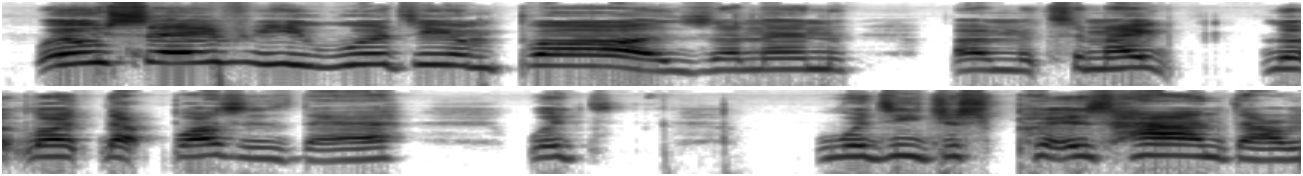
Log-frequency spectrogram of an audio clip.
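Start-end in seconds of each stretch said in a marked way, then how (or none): 0.1-2.3 high, loud rescuing call; toys calling out. Retold or imitated. Retelling Andy's toys promising a rescue, high loud call. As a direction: call out to friends in trouble. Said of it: "And then they go".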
